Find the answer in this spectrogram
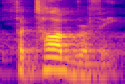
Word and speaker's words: photography: first syllable becomes and the stress goes to the second syllable tog Rafi so photography in the same way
